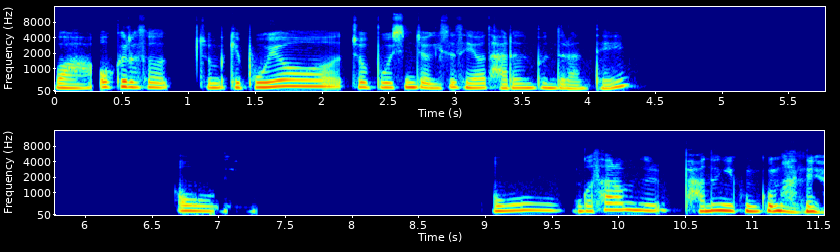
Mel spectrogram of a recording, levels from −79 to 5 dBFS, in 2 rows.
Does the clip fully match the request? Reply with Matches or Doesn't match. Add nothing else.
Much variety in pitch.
Doesn't match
